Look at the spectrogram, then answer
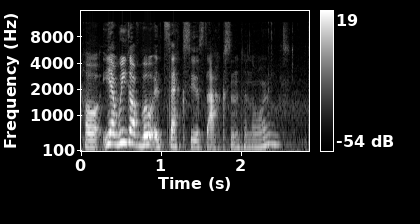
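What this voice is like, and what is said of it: Irish accent. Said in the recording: “Yous have an Irish accent today. ... I feel like I sound like a granny. I have an Irish granny accent.”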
